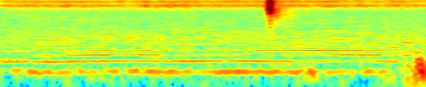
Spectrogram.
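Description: A steady low hum with several even overtones, and one brief sharp click a little past halfway.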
